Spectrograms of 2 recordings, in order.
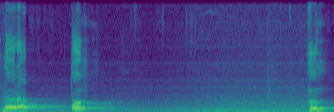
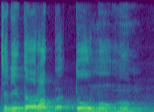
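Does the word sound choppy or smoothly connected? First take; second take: choppy; connected. First: The syllables are broken apart without a linking vowel. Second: The syllables are joined with an added u vowel. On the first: "aslinya kan gini tadi. ... Terputus kan?" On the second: "supaya disambung bacaannya, biar ringan"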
